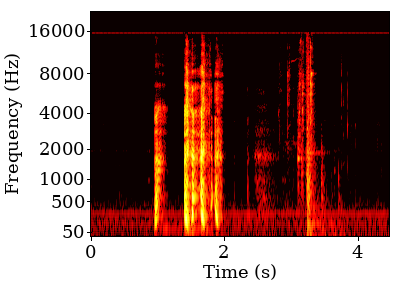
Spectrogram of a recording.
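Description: A young man laughs loudly, close to a microphone.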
